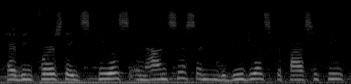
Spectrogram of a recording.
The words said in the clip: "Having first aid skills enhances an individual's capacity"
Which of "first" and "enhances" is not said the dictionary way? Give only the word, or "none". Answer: enhances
